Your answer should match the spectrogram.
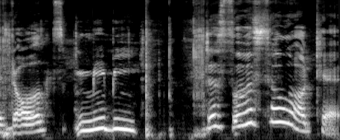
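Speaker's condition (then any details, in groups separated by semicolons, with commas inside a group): Muscular dystrophy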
